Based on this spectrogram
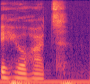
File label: laugh; Éhohatse.; He is laughing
